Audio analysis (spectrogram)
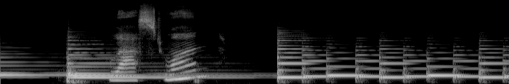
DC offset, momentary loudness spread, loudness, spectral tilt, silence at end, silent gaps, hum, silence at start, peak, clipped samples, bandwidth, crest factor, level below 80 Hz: under 0.1%; 11 LU; -22 LUFS; -5 dB/octave; 0 s; none; none; 0 s; -8 dBFS; under 0.1%; 15 kHz; 14 dB; -62 dBFS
